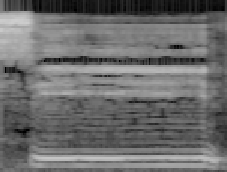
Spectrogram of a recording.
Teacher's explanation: সিন যখন উচ্চারণ করবেন জিহ্বাটা নিচে দাঁতের মাঝে লাগাবেন, এটা পাতলা উচ্চারণ করবেন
